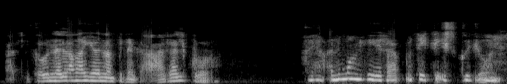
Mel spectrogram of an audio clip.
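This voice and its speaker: Devoted widowed housemaid mother, middle-aged, earnest, lively intonation, dull radio-drama sound. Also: fairly low pitch, normal speed, gravelly, a little hiss or hum. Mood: concerned, earnest. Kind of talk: Filipino radio drama acting.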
